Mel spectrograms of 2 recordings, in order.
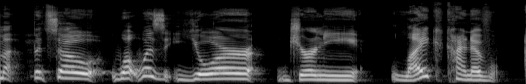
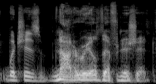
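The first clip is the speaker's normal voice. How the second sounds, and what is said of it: Put-on defiant voice, slightly phlegmy. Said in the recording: “what was that voice? ... That's my fuck the patriarchy voice. ... And like a little phlegm.”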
